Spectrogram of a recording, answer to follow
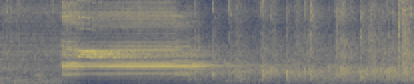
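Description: Gym scoreboard buzzer sounding once, a steady electronic tone lasting about a second and a half, starting just over half a second in. It signals the end of the wrestling match.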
